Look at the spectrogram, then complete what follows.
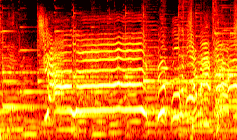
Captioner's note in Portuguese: laughs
